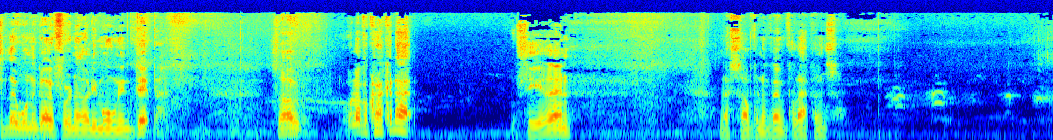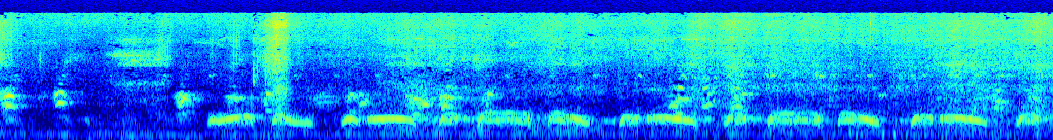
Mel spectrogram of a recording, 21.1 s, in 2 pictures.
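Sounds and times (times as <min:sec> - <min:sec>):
bird low clean calls: 0:08.8 - 0:21.0.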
